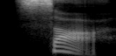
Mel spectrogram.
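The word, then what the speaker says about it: 沙: In Korean, it's pronounced sa and it means sand.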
